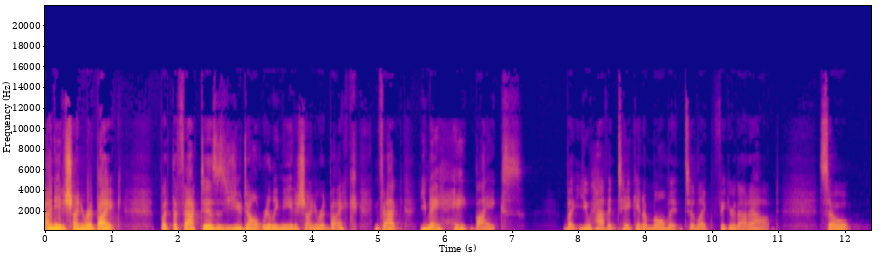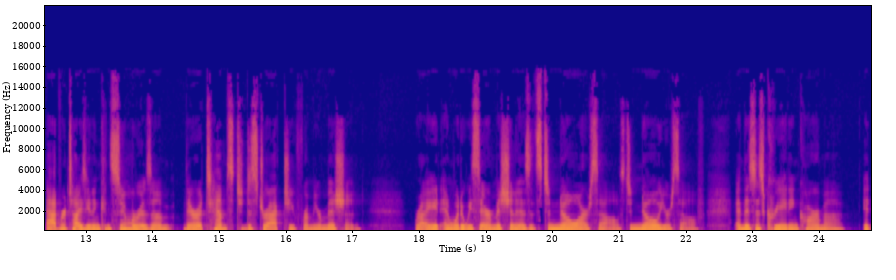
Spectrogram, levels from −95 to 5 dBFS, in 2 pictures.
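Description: Right at the start, from 0.03 to 0.88 s, there's microphone overload. The peaks run about 3 dB past the converter's limit, and a few percent of the samples get their tops sheared flat, so the loudest syllables carry a harsh, crackly edge. That's likely an input gain set too hot, driving the converter into its ceiling. It's only the opening second.

Then the microphone volume gets stepped down five times. Each step is an abrupt drop in the whole signal, speech and background together. The first comes at 0.16 s, about 2 dB, still inside the clipped stretch. The second, at 1.17 s, is about 5 dB. Another 5 dB drop lands at 2.55 s, between "the fact is" and "is you don't really". At 3.57 s there's a small 1 dB dip before "a shiny red bike", and a 2 dB one at 5.82 s, after "fact you" and before "hate bikes but you". The likely cause is the call software reacting to the early clipping by lowering the device's input gain one notch at a time.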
